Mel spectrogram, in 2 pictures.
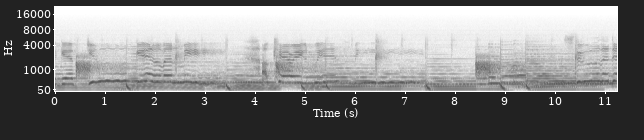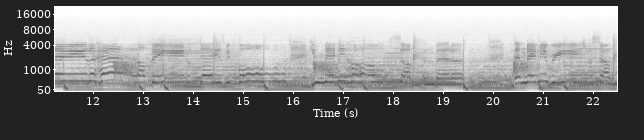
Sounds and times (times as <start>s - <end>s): Tender music: 0.0s - 22.4s.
